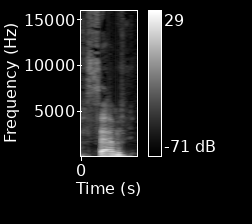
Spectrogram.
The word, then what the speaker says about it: salmon: So we know that salmon, am I pronouncing that correctly? Salmon? – Yeah. – Yeah, salmon. – Yeah, salmon. – Okay. – That's what I say, salmon. Maybe okay. Maybe someone else listening pronounces it differently, but I definitely say salmon.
